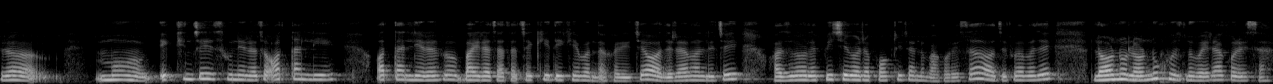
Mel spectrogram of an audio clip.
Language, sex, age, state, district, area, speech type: Nepali, female, 18-30, West Bengal, Darjeeling, rural, spontaneous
